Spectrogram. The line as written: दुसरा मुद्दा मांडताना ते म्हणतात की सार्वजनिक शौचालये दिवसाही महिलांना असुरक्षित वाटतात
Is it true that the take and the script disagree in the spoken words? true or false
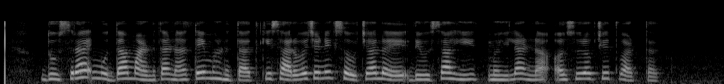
false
